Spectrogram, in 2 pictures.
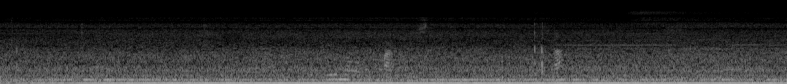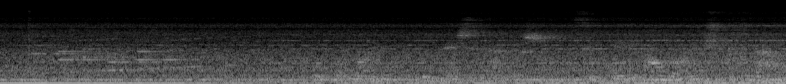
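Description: A train rolls slowly into a station with a low rumble.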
